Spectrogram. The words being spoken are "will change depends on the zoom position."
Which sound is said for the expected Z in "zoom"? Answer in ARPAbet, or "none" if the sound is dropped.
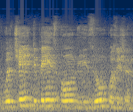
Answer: Z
